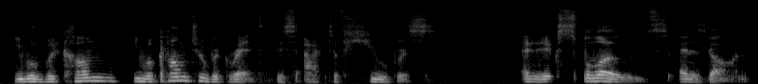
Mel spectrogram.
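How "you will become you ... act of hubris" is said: strange, ghostly, unsettling, eerie echoing voice. Voicing a strange construct right before it explodes: strange eerie echoing voice. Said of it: "strange, eerie voice echo out of it".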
